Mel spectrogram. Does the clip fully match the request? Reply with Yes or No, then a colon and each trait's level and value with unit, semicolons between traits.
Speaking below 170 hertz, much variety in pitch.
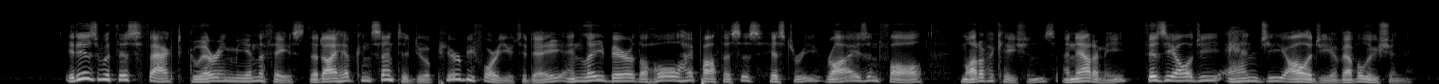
Yes: medium, 140 Hz; wide, 7.0 semitones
